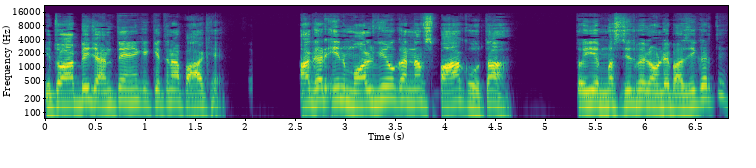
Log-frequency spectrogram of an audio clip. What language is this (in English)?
Urdu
